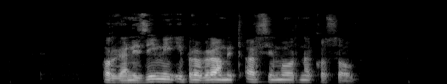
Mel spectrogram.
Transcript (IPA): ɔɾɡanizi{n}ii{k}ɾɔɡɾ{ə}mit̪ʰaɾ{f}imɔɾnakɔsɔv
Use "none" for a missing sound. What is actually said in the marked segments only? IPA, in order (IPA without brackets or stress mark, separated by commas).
m, p, a, s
